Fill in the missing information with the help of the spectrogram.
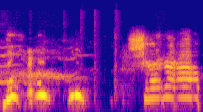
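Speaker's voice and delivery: high, loud squawky woof-woof and shut up; squawky parrot yapping shut up; parrot barking like a dog. Retold or imitated. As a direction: mimic a parrot mimicking dogs. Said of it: "he barks like the dogs now".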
